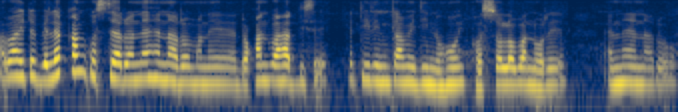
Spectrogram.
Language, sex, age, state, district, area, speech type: Assamese, female, 45-60, Assam, Barpeta, rural, spontaneous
